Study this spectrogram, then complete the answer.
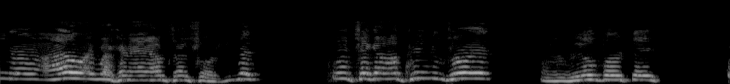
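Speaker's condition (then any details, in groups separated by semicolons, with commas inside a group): Parkinson's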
